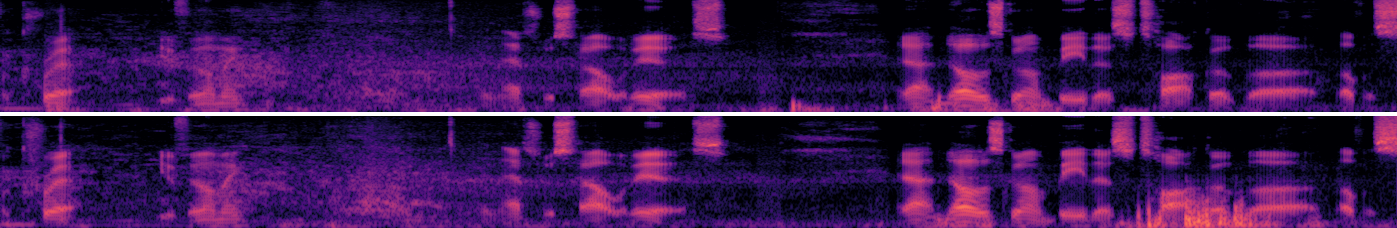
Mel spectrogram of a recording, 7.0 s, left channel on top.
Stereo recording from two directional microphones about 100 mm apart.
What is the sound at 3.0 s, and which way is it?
Speech, 55° left (ahead or behind).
